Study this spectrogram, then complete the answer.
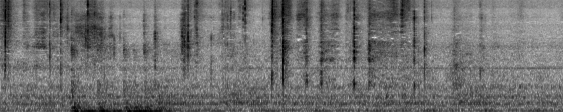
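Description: Glossy cards tick and click softly against plastic.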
